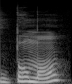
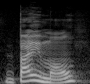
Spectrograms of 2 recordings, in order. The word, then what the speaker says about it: Beaumont: I don't know how to pronounce this because in French it's Beaumont, but in Australian it's Beaumont. I can't do an Australian accent. Beaumont. Grant Beaumont.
